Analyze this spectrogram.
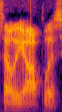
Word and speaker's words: Eliopoulos: grandkids and nieces nephews your illustrator is it pronounced iliopoulos yeah Chris eliopoulos he's our secret weapon he really is I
